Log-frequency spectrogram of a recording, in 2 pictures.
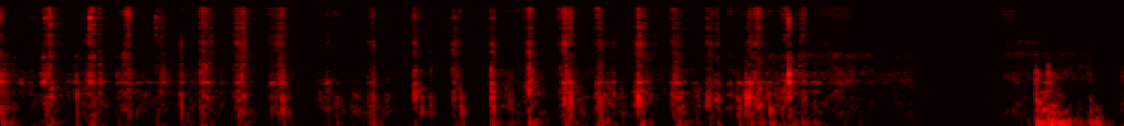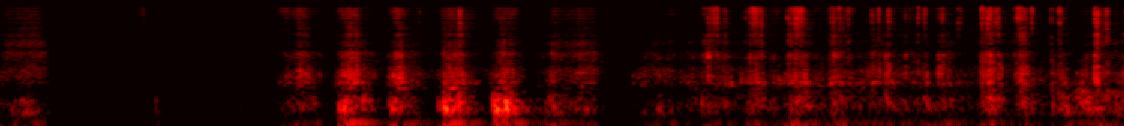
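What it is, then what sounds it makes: Denim jeans scratched with nails. Long nails scratch quick, dry, bright strokes across distressed blue denim jeans and their waistband, with the jeans first held up and then laid flat. The irregular scratching breaks off into brief pauses about midway with a few soft shuffles, then resumes just as busily.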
